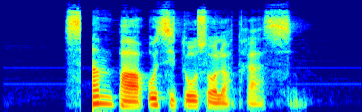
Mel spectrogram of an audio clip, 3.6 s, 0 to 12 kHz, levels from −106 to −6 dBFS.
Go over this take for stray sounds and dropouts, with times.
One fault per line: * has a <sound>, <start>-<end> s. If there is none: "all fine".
* has a dropout, 0.8-0.9 s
